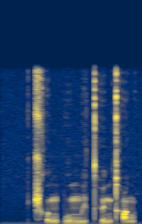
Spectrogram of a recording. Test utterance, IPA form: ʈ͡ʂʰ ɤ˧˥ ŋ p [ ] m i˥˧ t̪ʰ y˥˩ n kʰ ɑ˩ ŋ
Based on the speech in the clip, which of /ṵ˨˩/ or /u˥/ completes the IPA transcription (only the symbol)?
u˥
